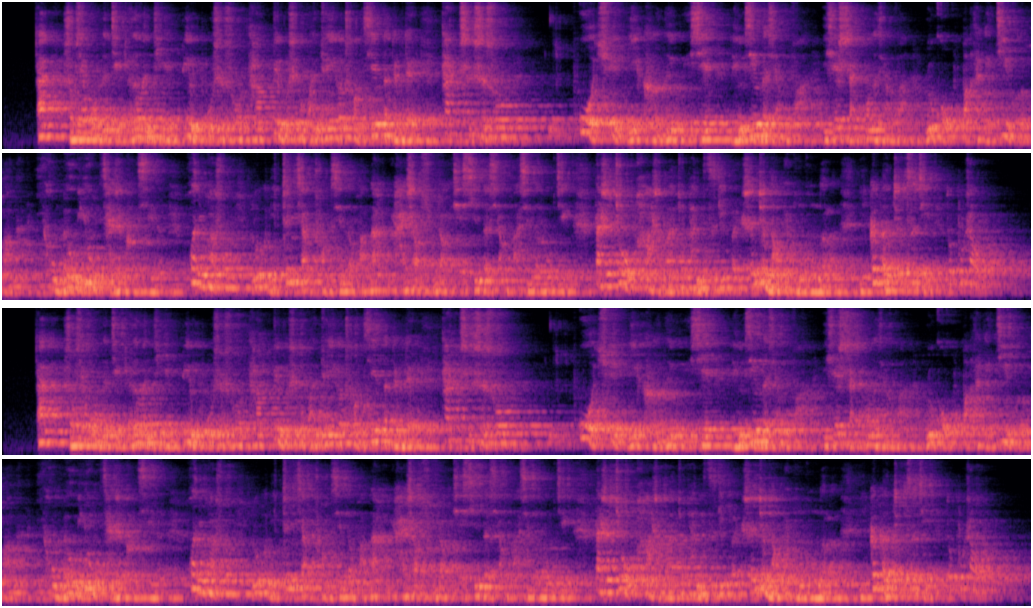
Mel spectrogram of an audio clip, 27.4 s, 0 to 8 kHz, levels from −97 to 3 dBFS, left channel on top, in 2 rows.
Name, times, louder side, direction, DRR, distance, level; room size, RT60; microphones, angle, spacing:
voice 1, 0.4-6.8 7.3-26.8, left 1 dB, 35° left, -3 dB, 7.9 m, -26 dB
26.0 x 22.0 x 7.1 m, 2.5 s
head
